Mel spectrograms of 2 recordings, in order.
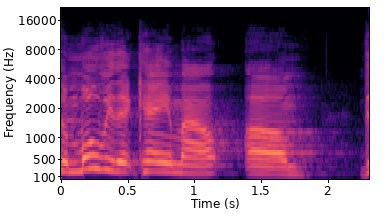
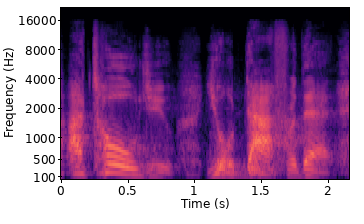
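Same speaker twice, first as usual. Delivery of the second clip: Thor voice; 9 semitones lower, 4 dB quieter than usual. Acted. Thor's line acted in a retold scene.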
